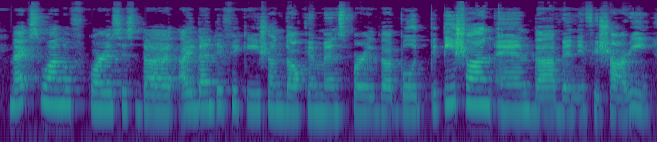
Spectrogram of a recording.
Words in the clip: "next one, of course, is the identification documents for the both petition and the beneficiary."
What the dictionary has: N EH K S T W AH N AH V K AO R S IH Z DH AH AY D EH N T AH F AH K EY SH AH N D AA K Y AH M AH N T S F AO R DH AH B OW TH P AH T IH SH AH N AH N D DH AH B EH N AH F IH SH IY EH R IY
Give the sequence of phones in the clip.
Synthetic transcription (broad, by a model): N EH K S T W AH N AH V K AO R S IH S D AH AY D EH N T AH F AH K EY SH AH N D AA K Y AH M AH N T S F AO R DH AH B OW T P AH T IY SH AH N AH N D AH B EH N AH F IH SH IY R IY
